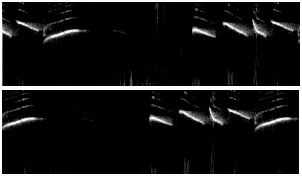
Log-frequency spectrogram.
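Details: In the wild, a green-winged saltator sings loud, rich whistled phrases of four or five slurred notes, each phrase about two seconds long, repeated every few seconds.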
